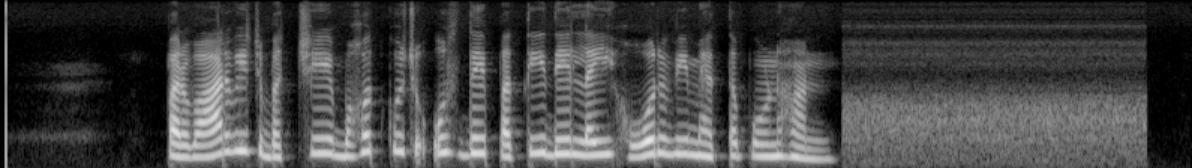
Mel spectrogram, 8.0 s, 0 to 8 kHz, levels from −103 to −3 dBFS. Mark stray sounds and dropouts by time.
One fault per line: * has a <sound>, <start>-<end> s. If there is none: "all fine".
all fine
